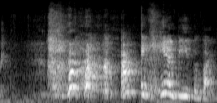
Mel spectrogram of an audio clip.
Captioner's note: both laugh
